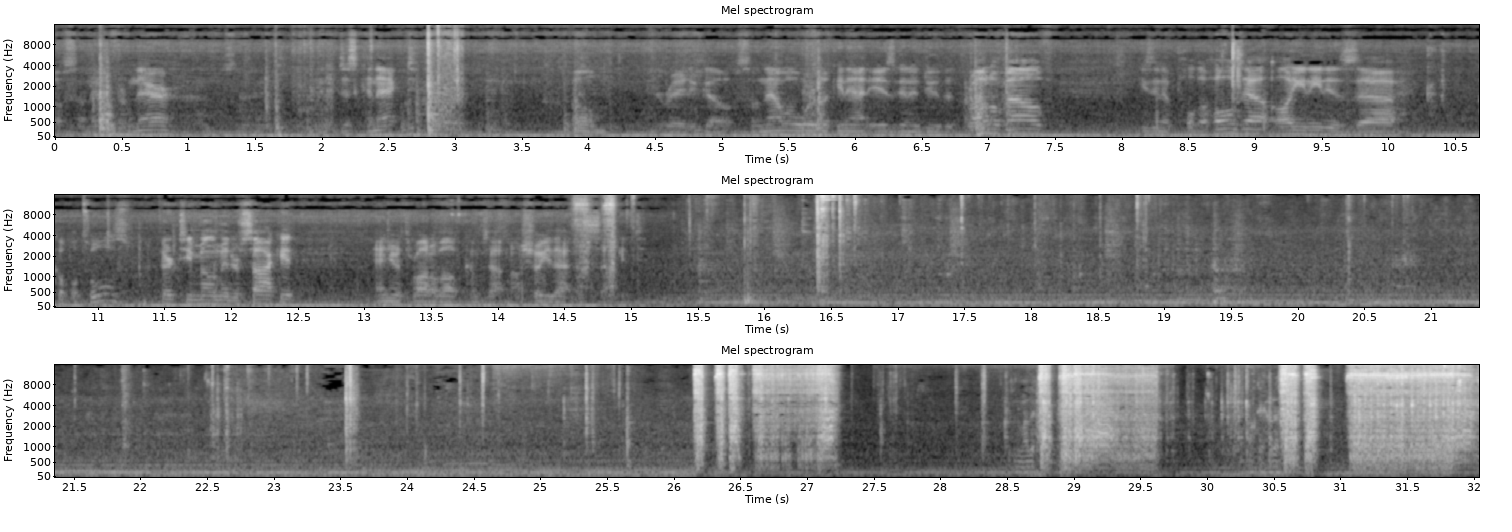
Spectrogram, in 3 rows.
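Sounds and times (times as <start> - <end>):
steady low hum: 0.0 - 32.0
impact wrench bursts: 26.1 - 27.4, 28.7 - 32.0.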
